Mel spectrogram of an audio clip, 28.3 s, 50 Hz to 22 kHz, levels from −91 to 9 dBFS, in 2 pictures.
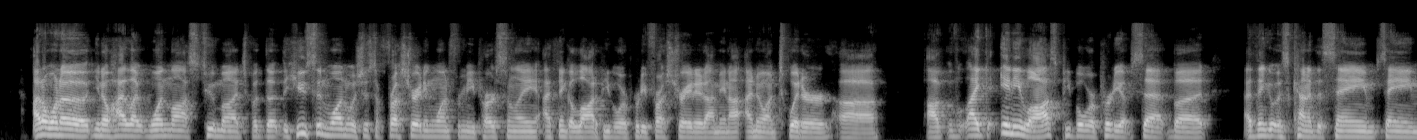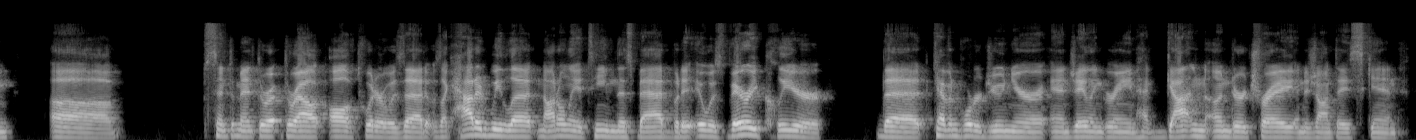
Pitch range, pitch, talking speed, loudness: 115-130 Hz, 120 Hz, 210 wpm, -19 LUFS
